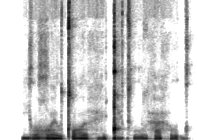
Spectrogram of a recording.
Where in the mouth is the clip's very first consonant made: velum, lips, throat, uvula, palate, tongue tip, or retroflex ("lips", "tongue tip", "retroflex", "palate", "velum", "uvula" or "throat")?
palate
